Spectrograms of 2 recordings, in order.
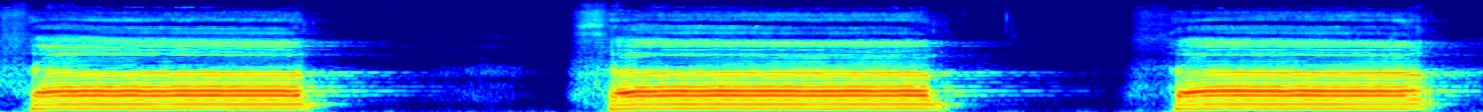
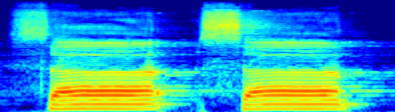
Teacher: زبان کی نوک کو سامنے والے اوپر کے دو دانتوں کے اندرونی کناروں سے نرمی سے لگا کر باریک آواز میں اس کو پڑھیں، یعنی ثا ثا ثا.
